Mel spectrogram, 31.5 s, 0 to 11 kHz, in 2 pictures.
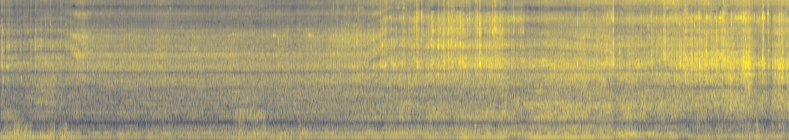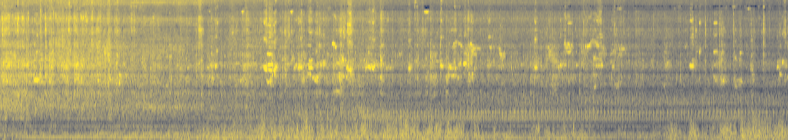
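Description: John Deere 7820 tractor's diesel engine running steadily under load while it pulls a disc harrow through stubble, with the rattle and scrape of the discs working the soil. The sound grows louder as the tractor passes close in the middle, then eases as it moves away.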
